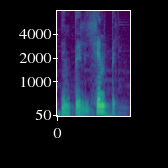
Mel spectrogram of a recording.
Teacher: La sílaba tónica recae en la penúltima sílaba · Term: grave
